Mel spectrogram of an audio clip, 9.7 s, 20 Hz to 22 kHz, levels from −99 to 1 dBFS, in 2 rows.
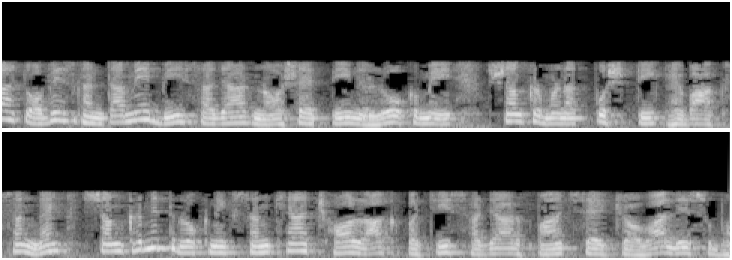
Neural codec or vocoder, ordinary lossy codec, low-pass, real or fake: none; none; 3.6 kHz; real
